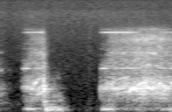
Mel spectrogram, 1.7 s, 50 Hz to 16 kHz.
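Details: Lawn tractor steering motor after its PWM frequency was raised from 500 Hz to 20 kHz: two short runs with a low hum and soft whir, the earlier squeal gone.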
